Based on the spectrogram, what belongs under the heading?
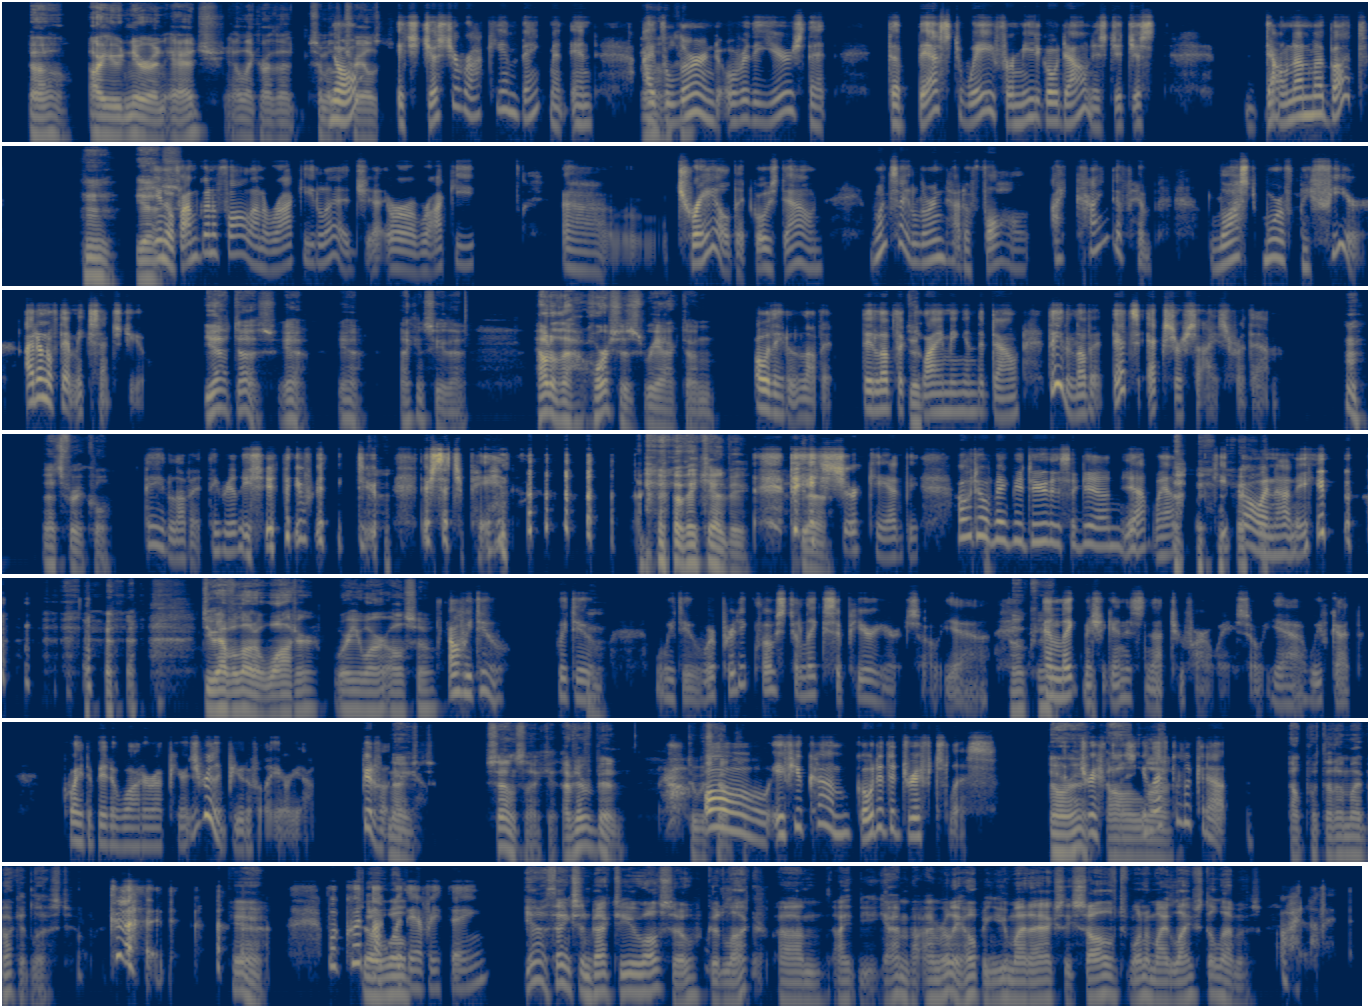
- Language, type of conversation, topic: English, unstructured, How do I notice and shift a small belief that's limiting me?
- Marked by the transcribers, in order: other background noise; tapping; other noise; laughing while speaking: "do they really do, they're such a pain"; chuckle; laugh; laughing while speaking: "They sure"; laugh; laugh; gasp; laughing while speaking: "Good"; laugh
